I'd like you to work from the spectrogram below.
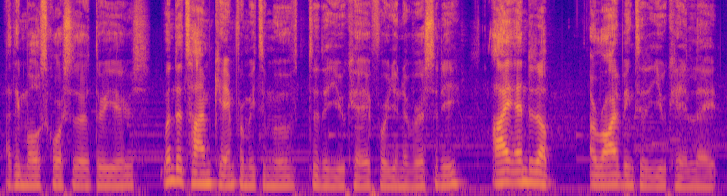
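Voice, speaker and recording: A young man from Thailand telling a candid personal story in a relaxed, casual way while playing a game. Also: mid-range voice, fairly quick, faint music behind. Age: young adult. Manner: relaxed, candid, conversational, reacts loudly during gameplay. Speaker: vlogger. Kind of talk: casual storytime narration over gameplay.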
